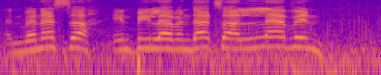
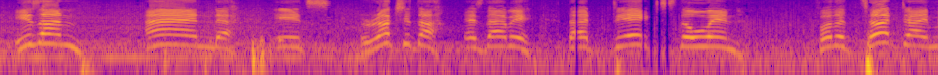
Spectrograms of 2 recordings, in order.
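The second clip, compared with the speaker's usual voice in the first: excited race call; 2 semitones higher, 4 dB louder than usual. Real, not acted. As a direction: call the win with rising excitement. Race finish called live.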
